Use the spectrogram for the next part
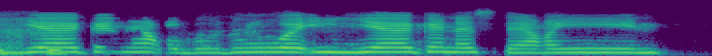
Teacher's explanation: इय्याक नअबुदु व इय्याक नस्तईन, नून पेश नू, यहाँ पर भी अब गोल आयत आ गई, वक्फ करेंगे तो नून पर जो पेश है वो खत्म हो जाएगा। नस्तईनु से नस्तईन हो जाएगा।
